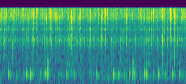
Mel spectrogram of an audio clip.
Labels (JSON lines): {"label": "biophony", "recorder": "HydroMoth"}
